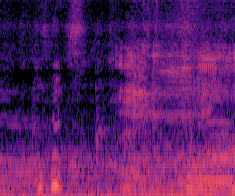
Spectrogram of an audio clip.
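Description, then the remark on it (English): A voice imitates the sputtering engine of a car with no bumper, a low, wavering growl that stutters and rises in pitch over a couple of seconds, moderately loud and steady. “His car just looks like it's making the permanent noise of like.”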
